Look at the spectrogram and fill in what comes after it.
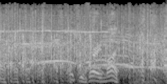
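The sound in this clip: Applause rolls through the whole clip as a steady, dense patter of clapping, with a voice speaking over it.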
